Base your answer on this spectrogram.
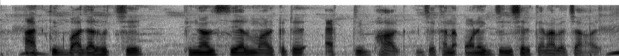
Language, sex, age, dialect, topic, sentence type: Bengali, male, 18-24, Northern/Varendri, banking, statement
